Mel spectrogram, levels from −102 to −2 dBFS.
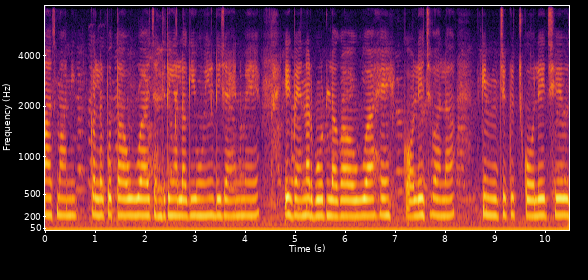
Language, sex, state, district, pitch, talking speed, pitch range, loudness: Hindi, female, Bihar, Purnia, 220 Hz, 135 wpm, 215-225 Hz, -16 LUFS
